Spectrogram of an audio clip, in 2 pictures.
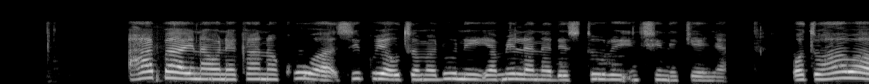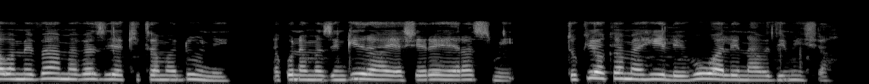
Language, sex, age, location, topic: Swahili, female, 18-24, Wajir, education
